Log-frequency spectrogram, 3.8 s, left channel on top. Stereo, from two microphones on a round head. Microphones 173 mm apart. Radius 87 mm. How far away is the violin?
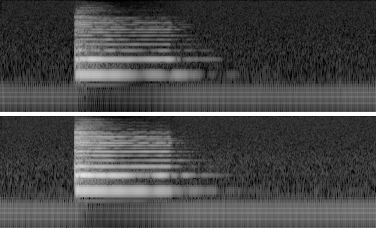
About 0.7 m.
